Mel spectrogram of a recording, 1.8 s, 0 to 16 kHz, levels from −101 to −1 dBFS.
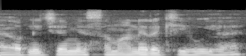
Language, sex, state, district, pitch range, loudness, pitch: Hindi, male, Jharkhand, Palamu, 110-115 Hz, -16 LUFS, 110 Hz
